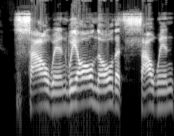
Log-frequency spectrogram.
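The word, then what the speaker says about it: Samhain: we're talking about Sinn we're not talking about Sam Hayne even though it's spelled like that sawin we all know that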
